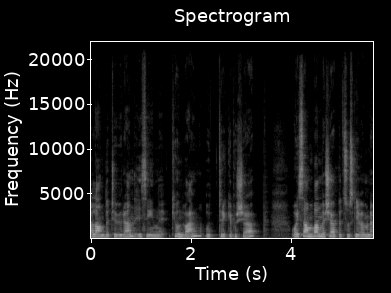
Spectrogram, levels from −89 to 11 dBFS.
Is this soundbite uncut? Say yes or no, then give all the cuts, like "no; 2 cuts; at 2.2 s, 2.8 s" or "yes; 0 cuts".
yes; 0 cuts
